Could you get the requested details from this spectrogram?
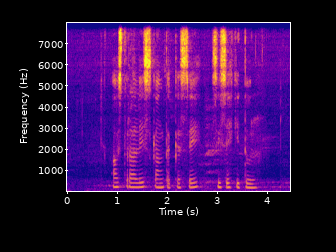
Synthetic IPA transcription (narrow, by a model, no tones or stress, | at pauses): ʔaust̪ɾalɪskaŋt̪əɡ̥ə̤sesisɪhkid̪̥ʊl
